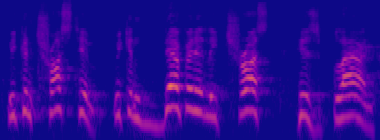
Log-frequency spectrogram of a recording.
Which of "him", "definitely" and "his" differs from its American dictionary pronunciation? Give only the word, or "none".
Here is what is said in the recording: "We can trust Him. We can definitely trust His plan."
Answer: none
